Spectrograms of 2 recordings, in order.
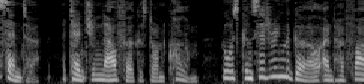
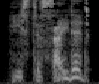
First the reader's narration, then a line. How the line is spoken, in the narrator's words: whispered Mrs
